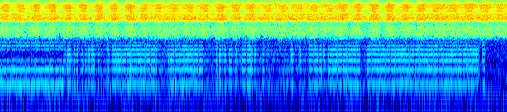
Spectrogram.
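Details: Crickets at a bay on Korčula, Croatia: a dense, high, shimmering chorus that pulses a little over twice a second, with a steady low tonal hum underneath that stops near the end.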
